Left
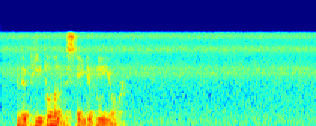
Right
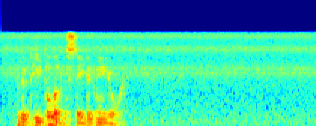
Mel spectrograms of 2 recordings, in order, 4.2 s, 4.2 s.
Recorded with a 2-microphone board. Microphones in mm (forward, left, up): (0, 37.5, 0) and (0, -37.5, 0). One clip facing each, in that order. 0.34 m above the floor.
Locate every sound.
0.2 s a man speaking: 45° right (ahead or behind), 3 m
